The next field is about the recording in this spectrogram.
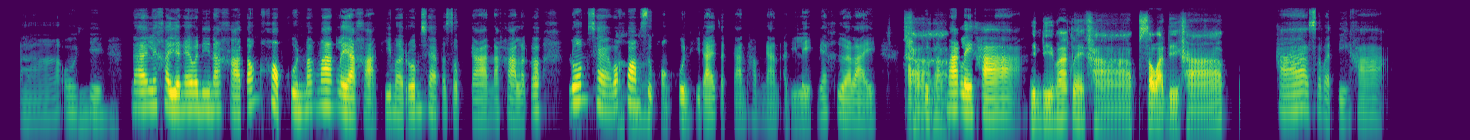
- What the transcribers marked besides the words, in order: none
- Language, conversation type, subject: Thai, podcast, อะไรคือความสุขเล็กๆ ที่คุณได้จากการเล่นหรือการสร้างสรรค์ผลงานของคุณ?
